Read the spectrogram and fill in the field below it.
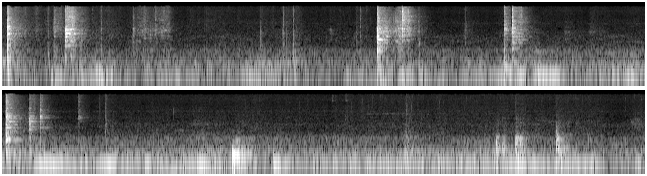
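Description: Okra pieces drop into a simmering bhendi saar curry in a pot, with a few sharp metal utensil clinks and scrapes over a low bubbling background.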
